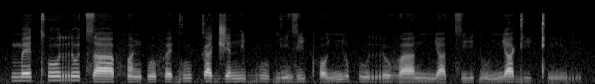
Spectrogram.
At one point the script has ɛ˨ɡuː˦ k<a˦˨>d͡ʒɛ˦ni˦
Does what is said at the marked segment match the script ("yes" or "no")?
no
